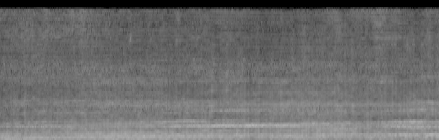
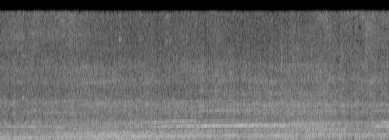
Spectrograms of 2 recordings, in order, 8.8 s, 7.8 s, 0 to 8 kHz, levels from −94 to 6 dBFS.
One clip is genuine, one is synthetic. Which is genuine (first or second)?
second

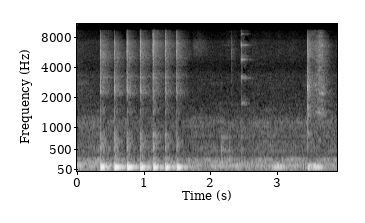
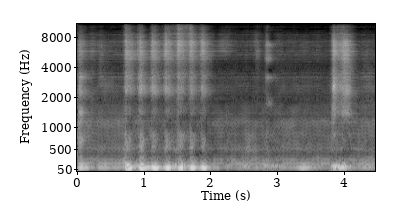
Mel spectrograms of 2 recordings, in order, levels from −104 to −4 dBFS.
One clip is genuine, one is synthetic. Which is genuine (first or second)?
first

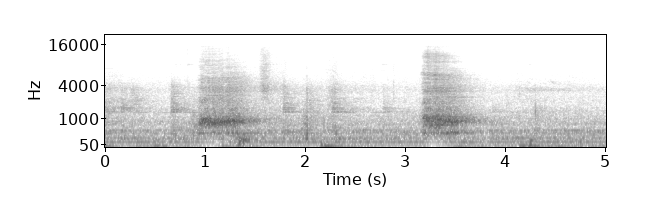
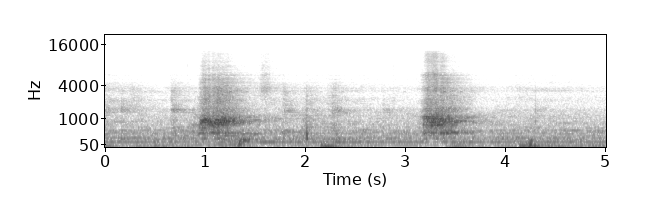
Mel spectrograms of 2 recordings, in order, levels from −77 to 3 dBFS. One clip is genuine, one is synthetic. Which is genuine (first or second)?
first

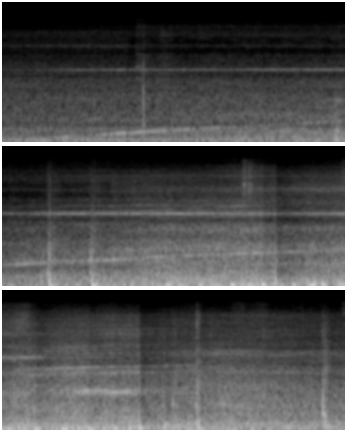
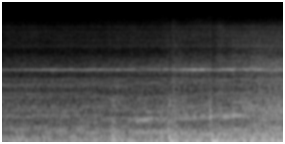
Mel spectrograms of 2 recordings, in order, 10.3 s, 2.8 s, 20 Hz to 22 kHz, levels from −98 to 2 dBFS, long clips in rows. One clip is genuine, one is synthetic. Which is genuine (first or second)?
first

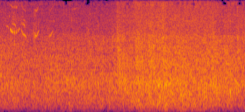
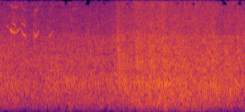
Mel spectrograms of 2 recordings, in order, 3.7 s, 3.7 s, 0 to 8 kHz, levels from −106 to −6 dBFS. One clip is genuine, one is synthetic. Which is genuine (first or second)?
first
